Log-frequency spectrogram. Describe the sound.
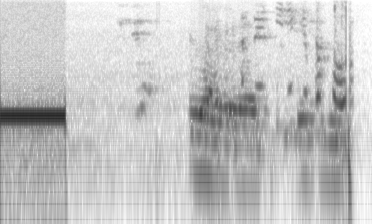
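A telephone ringing tone heard while placing a call: one flat, steady low beep lasting about half a second, followed by people talking over the line.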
